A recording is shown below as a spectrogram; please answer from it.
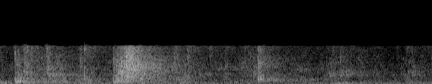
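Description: Wet pug moving about in a bathtub: a few thumps and scuffs of its body against the tub, the loudest just over a second in.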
